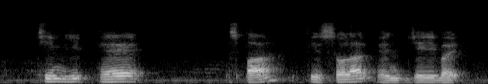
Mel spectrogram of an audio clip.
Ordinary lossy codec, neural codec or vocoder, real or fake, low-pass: Opus, 16 kbps; none; real; 7.2 kHz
